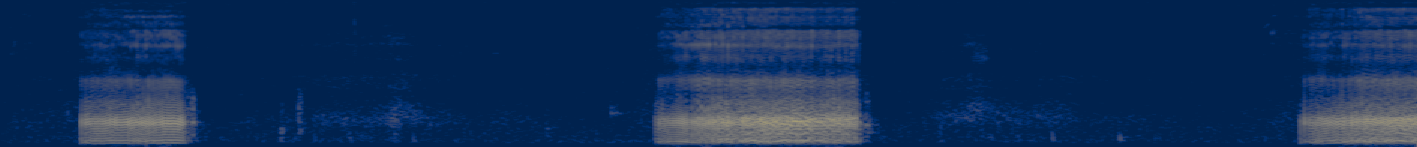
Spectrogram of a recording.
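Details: Sleeping pug snoring: three loud, rasping snores, each lasting roughly one second, with about three seconds of near-silence between them and faint soft breathing in the pauses.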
